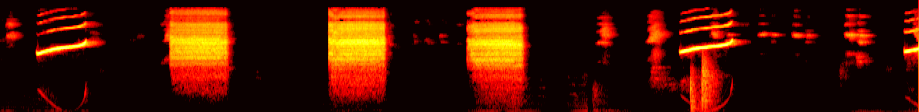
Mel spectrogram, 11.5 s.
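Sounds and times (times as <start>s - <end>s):
female Oriental magpie-robin calling with rising whistled slurs: 0.0s - 1.3s, 2.0s - 3.0s, 4.1s - 4.9s, 5.5s - 6.6s, 7.5s - 11.4s.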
